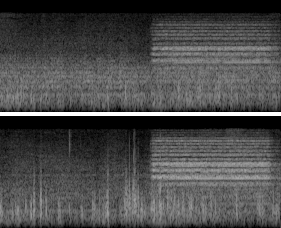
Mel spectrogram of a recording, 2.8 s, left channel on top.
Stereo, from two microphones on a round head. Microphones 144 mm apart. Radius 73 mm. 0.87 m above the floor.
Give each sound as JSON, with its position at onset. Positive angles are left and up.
{"t": 1.5, "sound": "an alarm", "side_deg": -60, "distance_m": 3.0}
